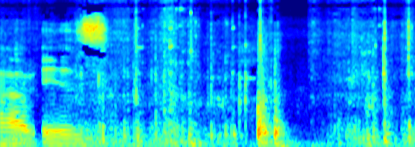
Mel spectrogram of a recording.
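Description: Tools clatter and rustle inside a fabric bag.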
